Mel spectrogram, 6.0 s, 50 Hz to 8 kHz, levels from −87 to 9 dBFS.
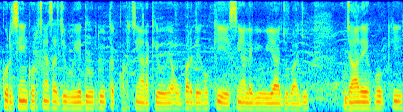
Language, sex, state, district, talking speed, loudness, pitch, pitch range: Hindi, male, Madhya Pradesh, Katni, 235 wpm, -18 LUFS, 115 Hz, 110-120 Hz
